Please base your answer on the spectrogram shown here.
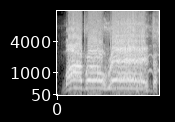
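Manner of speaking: very loud, very high-pitched screaming. Retelling a story about a man at a travel agency counter, imitating him screaming. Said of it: "he's like sitting there just screaming".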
